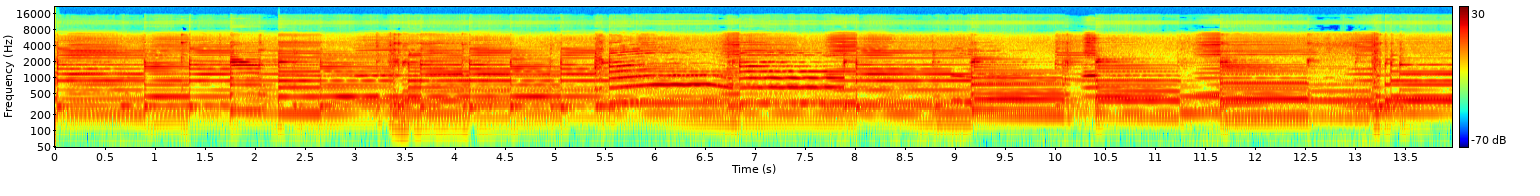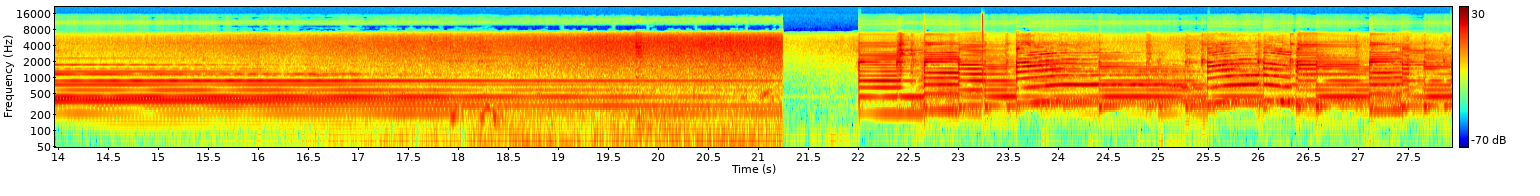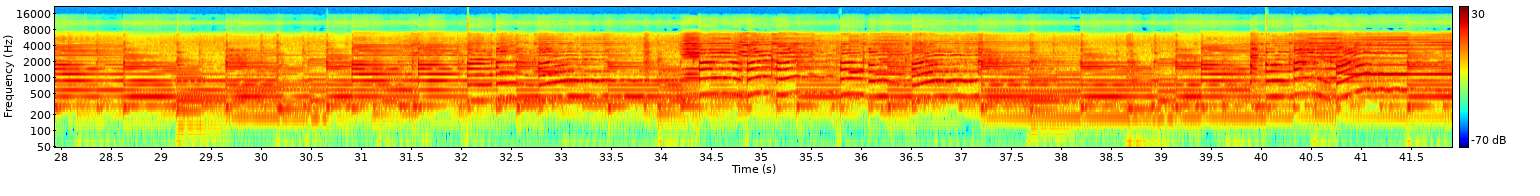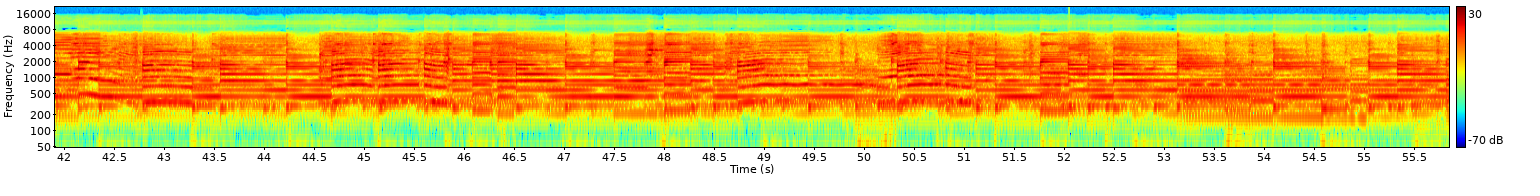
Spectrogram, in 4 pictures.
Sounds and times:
Steel guitar, slide guitar: 0:00.0 - 0:21.3, 0:22.0 - 0:55.8.

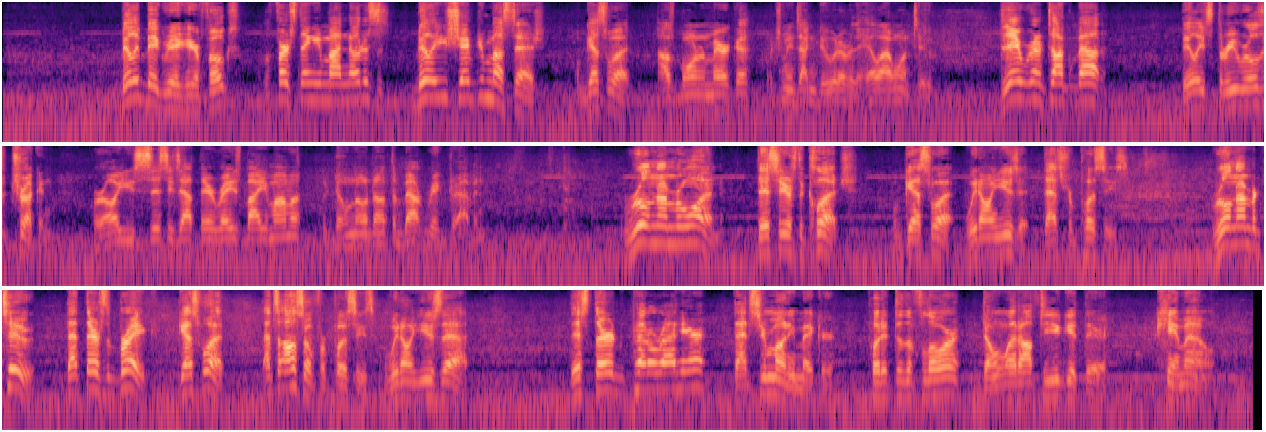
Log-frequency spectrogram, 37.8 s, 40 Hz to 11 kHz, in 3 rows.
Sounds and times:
Truck: 0:00.0 - 0:37.8
Speech: 0:01.2 - 0:09.4, 0:10.0 - 0:11.0, 0:11.8 - 0:17.5, 0:18.8 - 0:23.9, 0:24.7 - 0:29.9, 0:30.9 - 0:37.4.

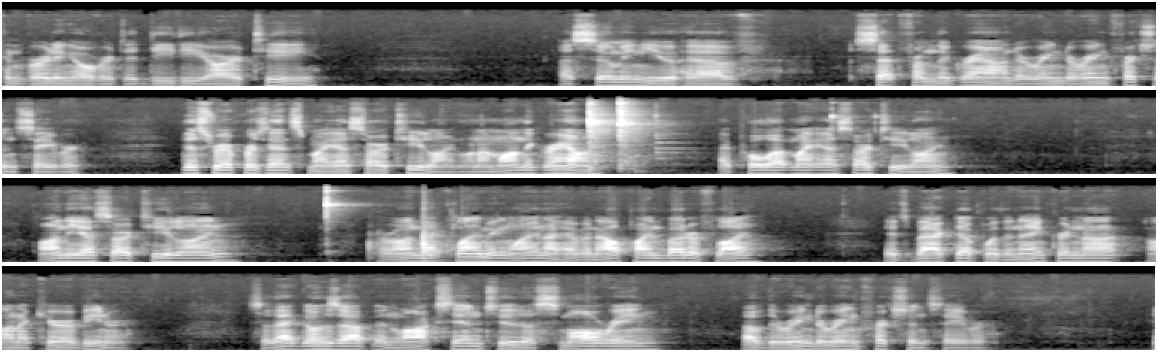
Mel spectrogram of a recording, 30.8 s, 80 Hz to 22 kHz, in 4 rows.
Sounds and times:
Speech: 0:00.0 - 0:02.2, 0:03.7 - 0:08.3, 0:08.9 - 0:11.8, 0:12.5 - 0:14.2, 0:15.6 - 0:17.1, 0:17.8 - 0:20.6, 0:21.3 - 0:24.1, 0:24.7 - 0:29.8.

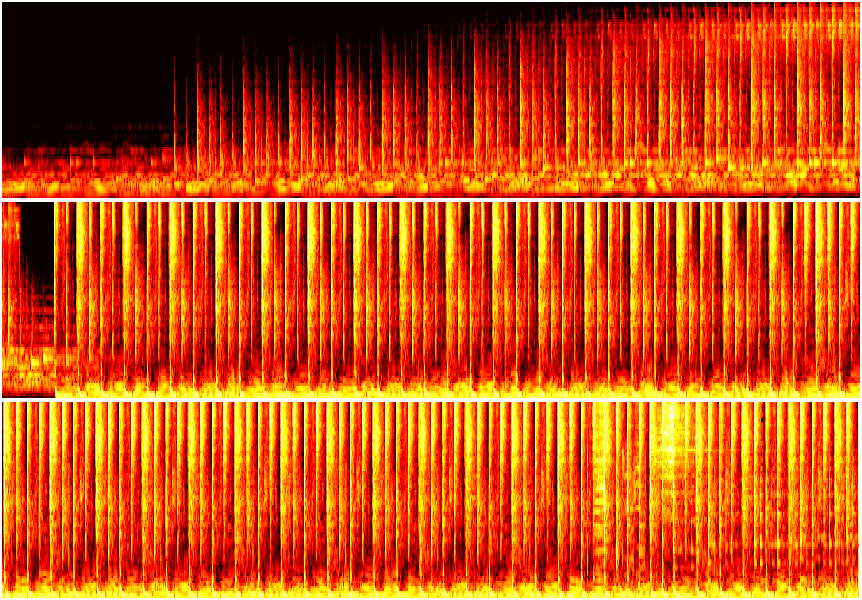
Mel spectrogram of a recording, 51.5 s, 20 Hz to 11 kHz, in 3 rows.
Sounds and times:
Music: 0:00.0 - 0:51.4.

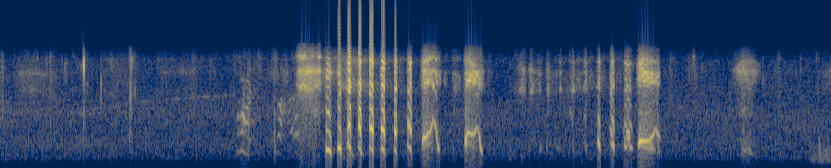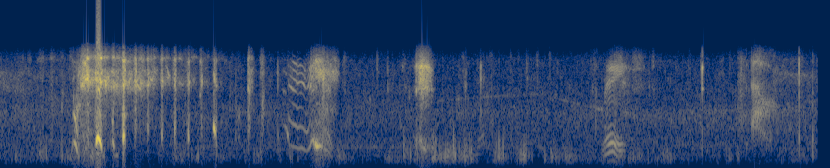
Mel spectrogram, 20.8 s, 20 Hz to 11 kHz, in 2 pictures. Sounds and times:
Speech: 0:17.9 - 0:18.3.

